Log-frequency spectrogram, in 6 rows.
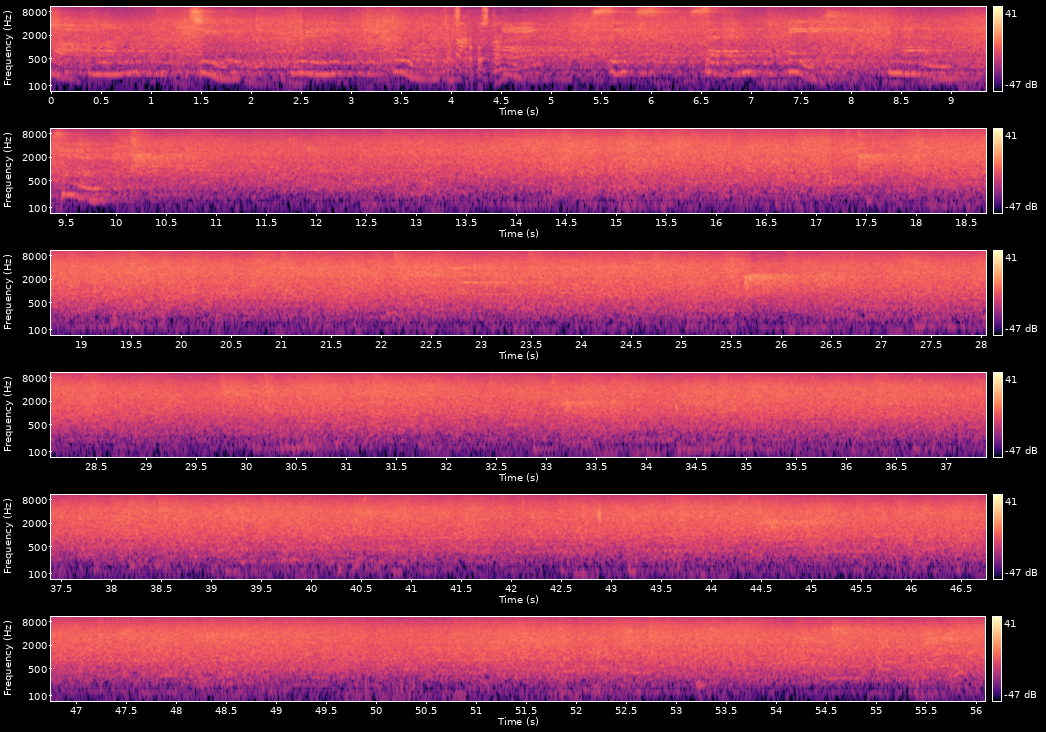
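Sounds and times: water washing in a pool: 0.0s - 56.0s.

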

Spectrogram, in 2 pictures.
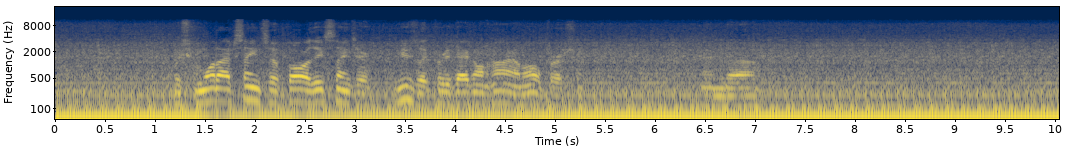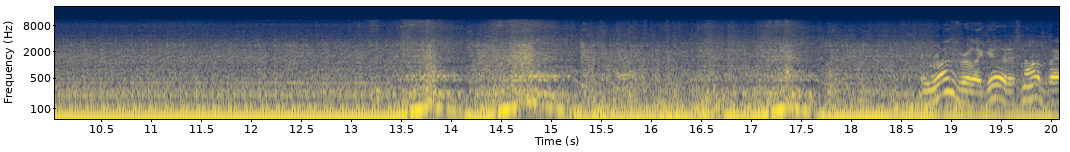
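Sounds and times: diesel truck engine idling: 0.0s - 20.0s
person talking: 6.4s - 7.1s
engine revving: 12.7s - 20.0s.

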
